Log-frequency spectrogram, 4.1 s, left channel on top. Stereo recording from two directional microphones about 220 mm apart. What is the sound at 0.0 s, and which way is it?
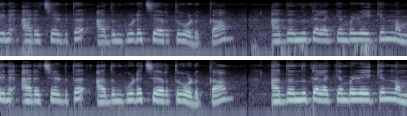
A woman's voice, 25° right (ahead or behind).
